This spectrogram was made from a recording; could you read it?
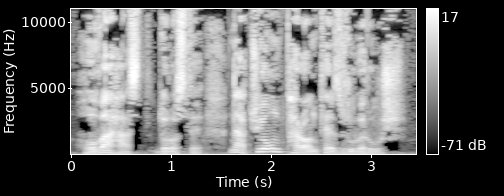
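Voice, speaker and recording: A man teaching Quran reading in a televised studio lesson. He quizzes his students patiently and stretches out each example word slowly. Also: mid-range voice, big pitch swings.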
